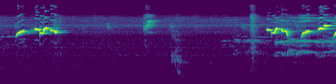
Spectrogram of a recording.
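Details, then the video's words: Kutilang emas (golden bulbul) song. It begins with a phrase of rising, bubbling whistles, then brief faint notes, ending in a further burst of whistles over a lower, buzzy background tone. "VARIASI KICAUAN BURUNG KUTILANG EMAS SYAHDU DAN COCOK BUAT PANCINGAN"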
